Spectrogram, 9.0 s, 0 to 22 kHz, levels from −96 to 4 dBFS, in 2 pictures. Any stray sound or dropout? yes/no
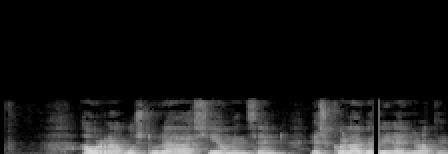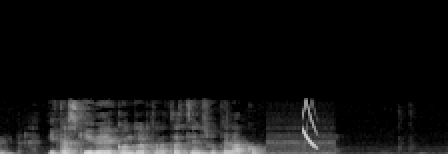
yes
